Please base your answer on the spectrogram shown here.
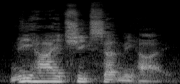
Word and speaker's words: Csikszentmihalyi: I think his name is pronounced Mihai Csikszentmihalyi, the master of flow.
